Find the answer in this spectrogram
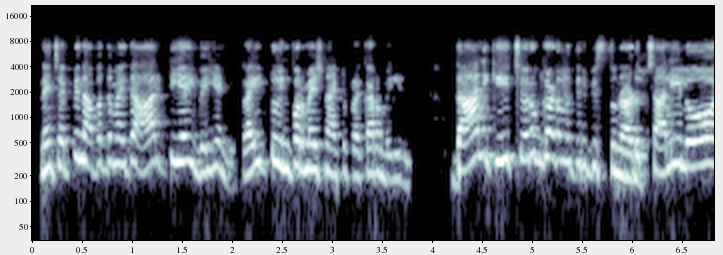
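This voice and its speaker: A woman's voice: high voice, bright, forceful tone. A woman from Andhra Pradesh arguing hard in a political debate, sarcastic and full of rhetorical questions. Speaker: political commentator.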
